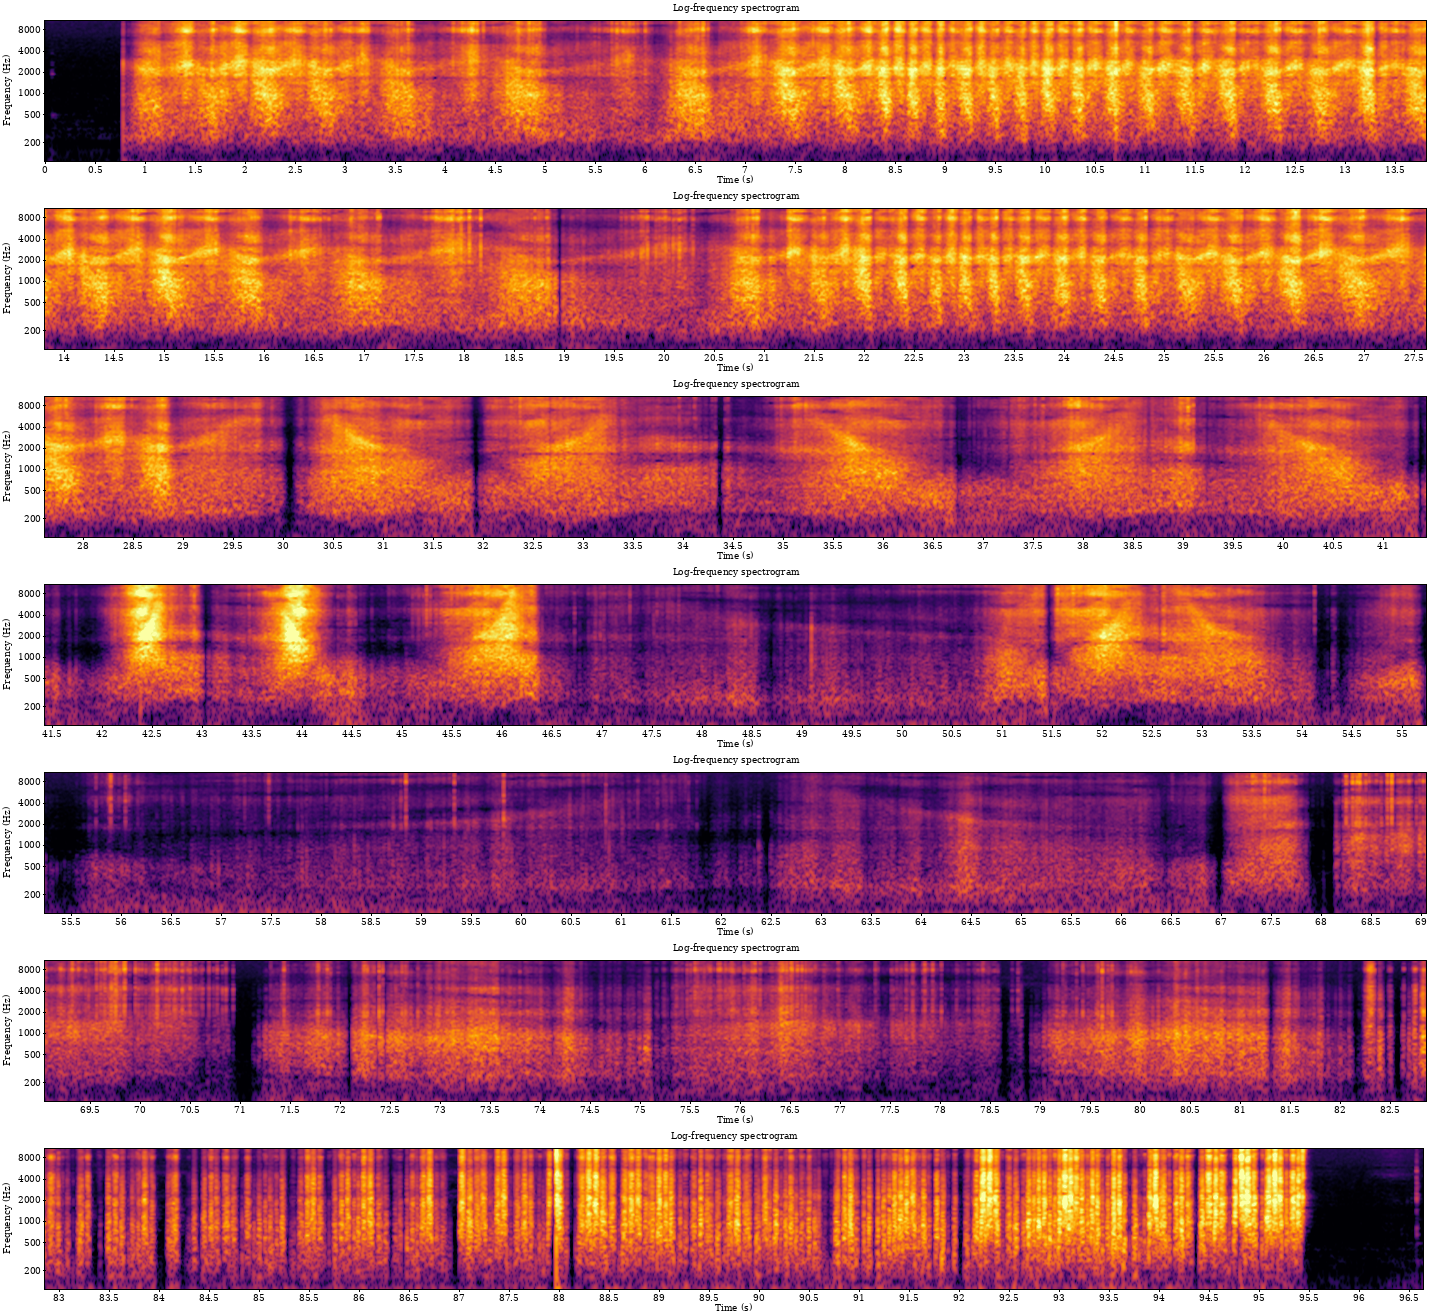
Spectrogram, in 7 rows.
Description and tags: This is the sound of me lightly Scraping a Stanley Knife on a Macbook Pro.
Recorded on a Tascam DR-40.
